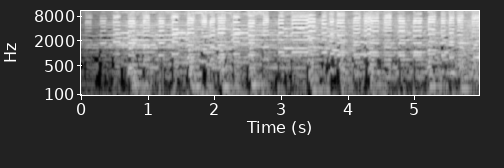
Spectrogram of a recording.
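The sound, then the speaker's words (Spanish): Lively carnival pasacalle played by a folk band, with bright, busy melody lines over a steady marching pulse, loud throughout, with no talking. “quería dedicaros este pasacarreras de carnaval de la …”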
